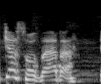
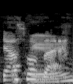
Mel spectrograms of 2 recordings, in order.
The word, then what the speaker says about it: Yasodhara: Es Yasodhara. Yasodhara. Okay. Perfecto. Se escribe Yasodhara, pero es Yasodhara.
